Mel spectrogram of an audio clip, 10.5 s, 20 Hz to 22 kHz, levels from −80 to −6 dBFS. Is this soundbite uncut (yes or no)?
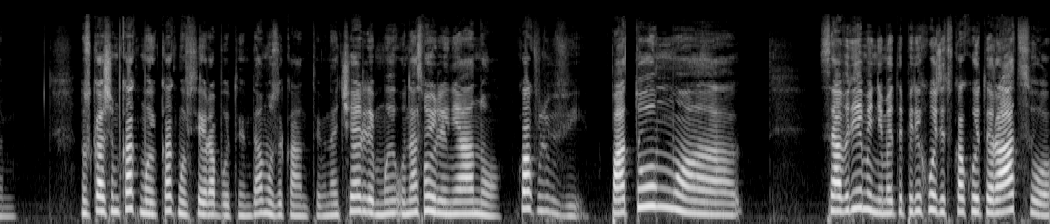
no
